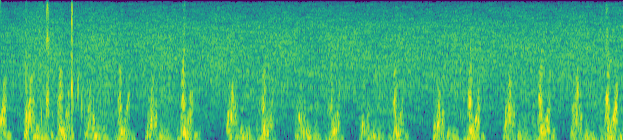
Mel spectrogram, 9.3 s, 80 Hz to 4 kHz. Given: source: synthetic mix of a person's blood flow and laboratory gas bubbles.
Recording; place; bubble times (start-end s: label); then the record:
Doppler ultrasound of blood flow; precordium
0.35-0.45 s: bubbles
0.57-0.82 s: bubbles
0.91-0.98 s: bubbles
1.05-1.26 s: bubbles
From the record:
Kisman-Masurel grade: 221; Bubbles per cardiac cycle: several, 3 to 8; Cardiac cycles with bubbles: 10 to 50%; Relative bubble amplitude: barely perceptible (0.100 to 0.250); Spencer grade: 2 (many but less than half of the cardiac periods contain bubble signals, singularly or in groups); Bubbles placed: only in the low amplitude regions of the cardiac cycle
